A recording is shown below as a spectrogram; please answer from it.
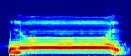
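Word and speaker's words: ن: মিম লাম মিম নুন জিহ্বারা উপরের তালো সঙ্গে লাগিয়ে উচ্চারিত হয় নুন এটাতেও কোন জরতা নেই একদম স্বাভাবিক শব্দ ন ওয়াও এর মাখরাজ দুইঠতে উচ্চার হয়।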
